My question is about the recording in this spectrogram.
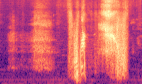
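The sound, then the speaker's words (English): A single loud sneeze: a breathy intake, a sharp explosive burst, then a hissing rush of air trailing off. No talking. “Bless you.”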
